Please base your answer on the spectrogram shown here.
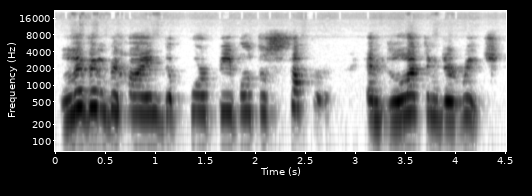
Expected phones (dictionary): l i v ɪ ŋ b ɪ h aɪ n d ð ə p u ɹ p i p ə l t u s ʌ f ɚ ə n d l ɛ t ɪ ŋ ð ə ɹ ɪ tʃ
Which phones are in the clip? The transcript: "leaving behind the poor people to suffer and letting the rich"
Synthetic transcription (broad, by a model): l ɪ v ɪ ŋ b ɪ h aɪ n d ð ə p u ɹ p i p ə l t u s ʌ f ɚ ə n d l ɛ t ɪ ŋ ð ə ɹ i tʃ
